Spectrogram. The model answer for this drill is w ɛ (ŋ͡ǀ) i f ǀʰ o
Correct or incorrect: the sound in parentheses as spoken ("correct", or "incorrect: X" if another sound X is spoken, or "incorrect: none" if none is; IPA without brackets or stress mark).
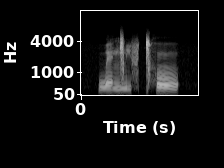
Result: correct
